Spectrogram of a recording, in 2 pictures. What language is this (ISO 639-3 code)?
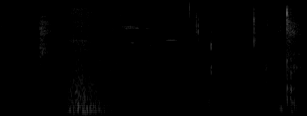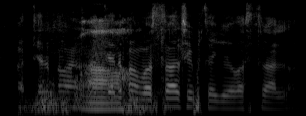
guj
